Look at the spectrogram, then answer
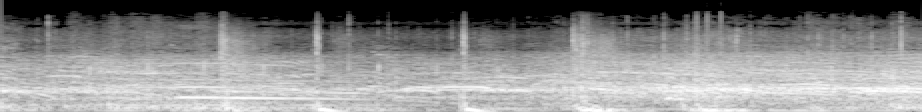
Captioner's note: crowd cheering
